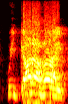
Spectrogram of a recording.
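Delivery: high, loud urgent cry; panicked cry. A narrator's reading. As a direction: shout the warning in alarm. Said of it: "cried Frank".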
